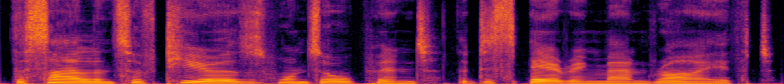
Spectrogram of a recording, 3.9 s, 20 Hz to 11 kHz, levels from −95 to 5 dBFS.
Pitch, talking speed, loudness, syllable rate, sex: 185 Hz, 155 wpm, -19 LUFS, 4.7 syllables/s, female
